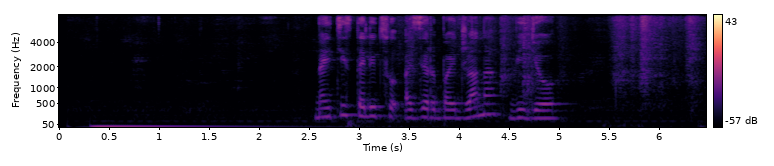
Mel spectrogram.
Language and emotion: Russian, neutral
